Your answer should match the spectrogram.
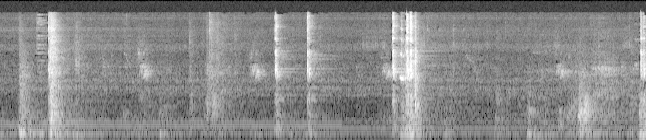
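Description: Faint scattered clicks and creaks over a faint steady hum; the truck's engine is not running.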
